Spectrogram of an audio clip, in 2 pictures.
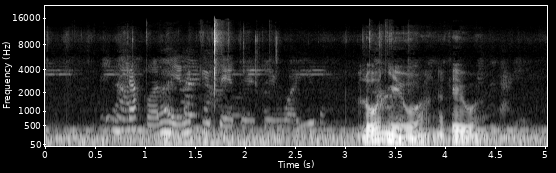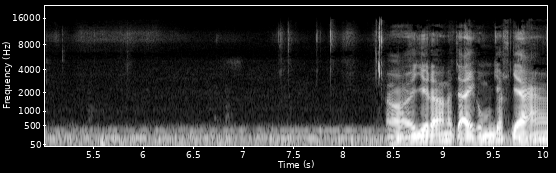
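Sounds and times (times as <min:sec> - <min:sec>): voices talking: 0:00.0 - 0:04.9
combine harvester engine running: 0:00.0 - 0:10.0.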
